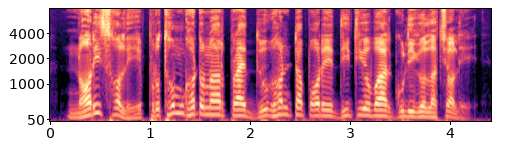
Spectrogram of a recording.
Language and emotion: Bengali, neutral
